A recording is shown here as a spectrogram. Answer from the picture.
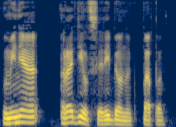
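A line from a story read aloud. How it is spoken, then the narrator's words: Cold. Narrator (Russian): холодно произнесла она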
